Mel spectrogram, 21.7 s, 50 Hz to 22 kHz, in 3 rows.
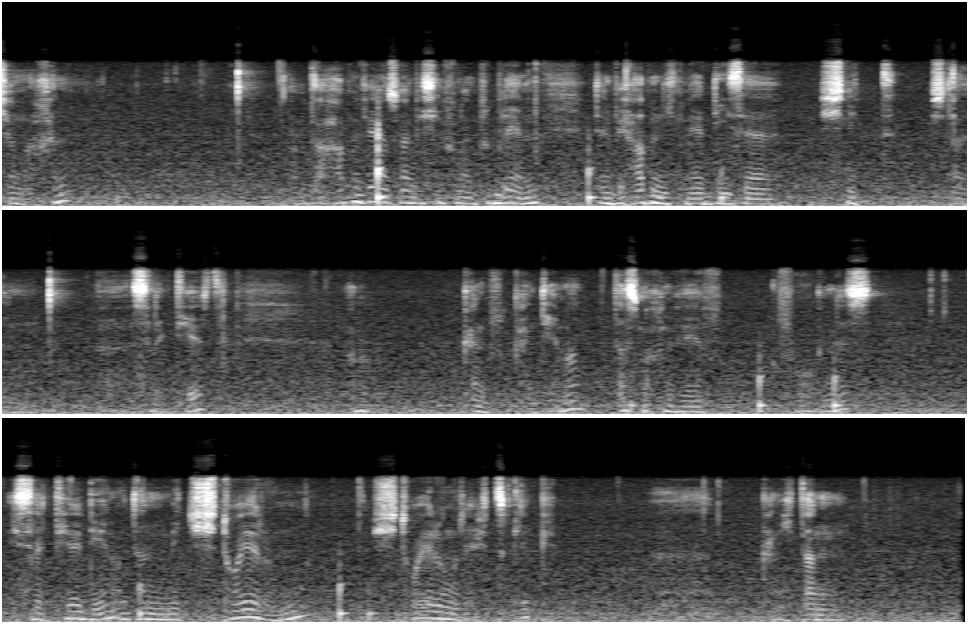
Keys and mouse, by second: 1.1 z, 4.3 middle click, 9.5 a, 11.9 middle click, 12.1-14.1 drag, 14.1-16.0 right drag, 16.2-18.1 middle drag, 19.6-21.0 right drag, 21.0-21.6 middle drag.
